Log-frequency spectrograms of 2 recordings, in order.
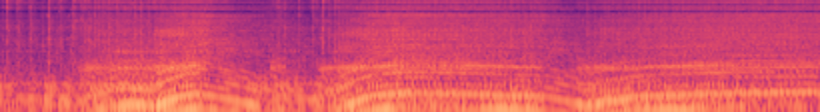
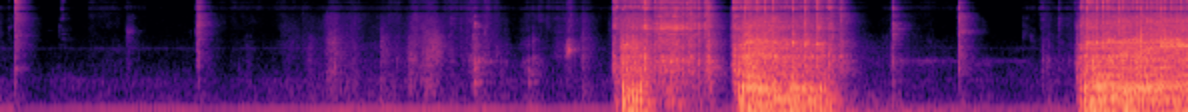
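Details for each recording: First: Husqvarna chainsaw being rebuilt after not running, disconnected fuel hose just reattached: revs sweep up and fall back unevenly, hesitating and bogging from idle, though wide open on the high-speed jet runs okay; stumble on acceleration from rich low-speed mixture. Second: Husqvarna chainsaw, previously a no-start, after carb primed: starts on choke in one or two pulls, then restarts without choke and holds a crisp, even high idle with clean revs; normal running.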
